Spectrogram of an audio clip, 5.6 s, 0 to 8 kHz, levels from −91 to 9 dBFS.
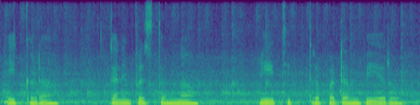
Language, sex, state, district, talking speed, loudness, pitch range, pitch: Telugu, female, Andhra Pradesh, Sri Satya Sai, 55 wpm, -13 LUFS, 195-200 Hz, 195 Hz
